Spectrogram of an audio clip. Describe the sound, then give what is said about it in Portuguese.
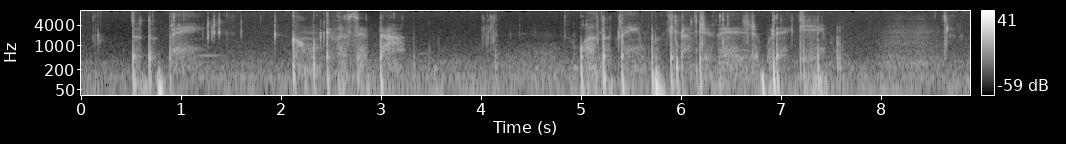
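ASMR whispering with crisp mouth clicks and soft sibilant bursts, intimate and quiet, continuing in irregular phrases with brief pauses between them. “Podem ser sussurros, unhas batendo em alguma coisa, barulho de embalagem e muitos outros, por aí vai.”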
